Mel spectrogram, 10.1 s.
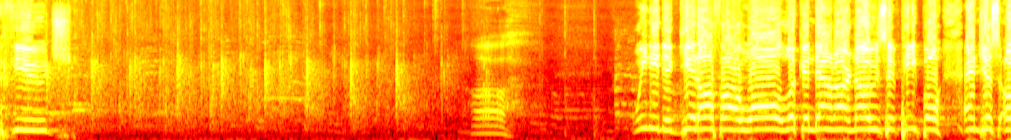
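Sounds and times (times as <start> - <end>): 
audience clapping and shouting: 0.0 - 6.0
speech: 0.1 - 0.8, 6.3 - 10.1.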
